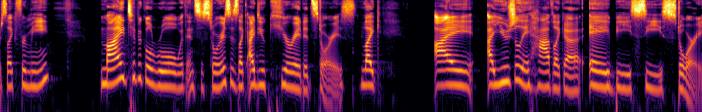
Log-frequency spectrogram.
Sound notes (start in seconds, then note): none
